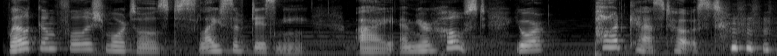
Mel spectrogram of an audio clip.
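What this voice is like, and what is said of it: Spooky theatrical voice. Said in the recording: “my spooky voice”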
